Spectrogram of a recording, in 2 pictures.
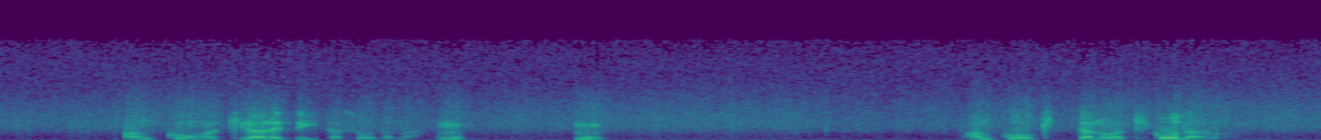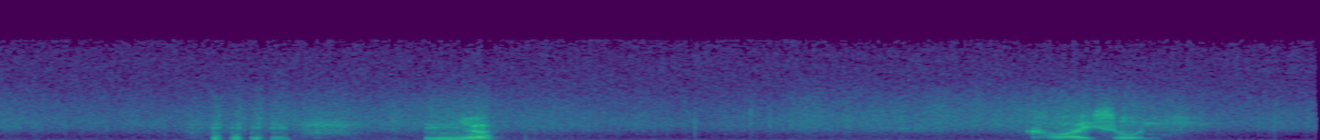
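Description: A man speaks in short, halting phrases, with long pauses between them.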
